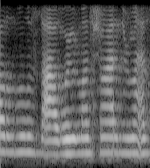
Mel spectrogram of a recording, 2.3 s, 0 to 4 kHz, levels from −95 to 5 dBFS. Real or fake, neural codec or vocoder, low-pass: fake; autoencoder, 22.05 kHz, a latent of 192 numbers a frame, VITS, trained on one speaker; 3.6 kHz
